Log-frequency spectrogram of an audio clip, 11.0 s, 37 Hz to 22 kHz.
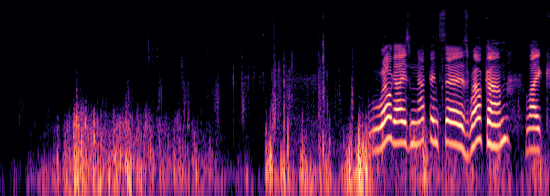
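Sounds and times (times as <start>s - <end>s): footsteps on gravel trail: 0.0s - 10.7s.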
